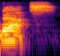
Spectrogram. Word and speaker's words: nat: girl whole stick of incense tip aglow 37 gnats await atop mount popa volcanic relics sister brother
